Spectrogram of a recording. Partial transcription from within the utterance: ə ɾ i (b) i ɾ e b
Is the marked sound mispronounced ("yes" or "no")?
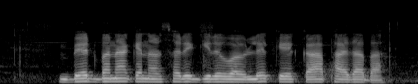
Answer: yes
